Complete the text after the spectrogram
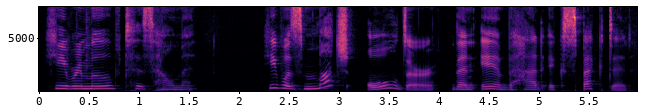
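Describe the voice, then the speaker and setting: A woman reading a children's story aloud as a tutor, expressively and deliberately, with informal, encouraging asides to young listeners. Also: on the high side, lively intonation, darkish tone. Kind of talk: modeled children's read-aloud with chatty asides.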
